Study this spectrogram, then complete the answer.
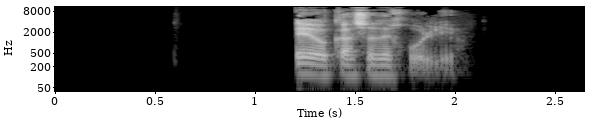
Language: Galician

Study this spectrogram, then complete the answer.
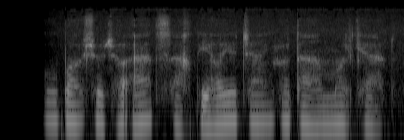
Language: Persian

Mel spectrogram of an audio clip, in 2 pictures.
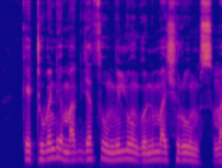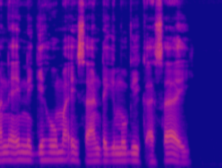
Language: Luo (Kenya and Tanzania)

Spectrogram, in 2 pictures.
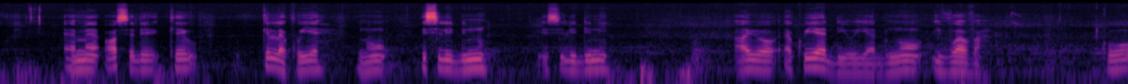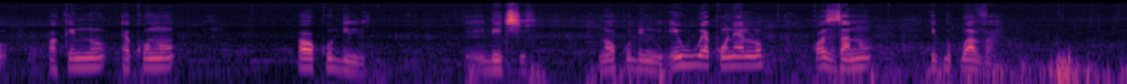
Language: Ikposo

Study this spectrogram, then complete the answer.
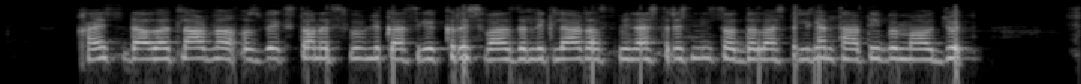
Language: Uzbek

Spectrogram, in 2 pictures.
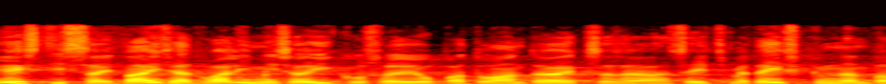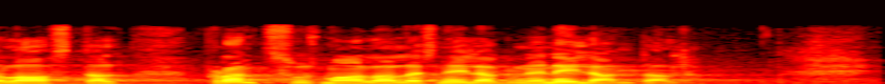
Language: Estonian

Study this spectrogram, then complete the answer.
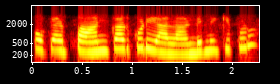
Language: Telugu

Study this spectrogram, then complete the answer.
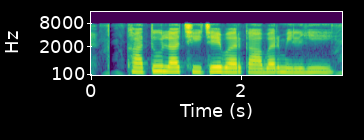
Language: Chhattisgarhi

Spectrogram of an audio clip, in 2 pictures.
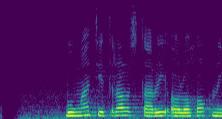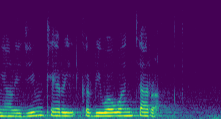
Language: Sundanese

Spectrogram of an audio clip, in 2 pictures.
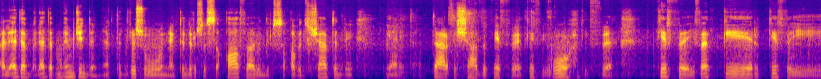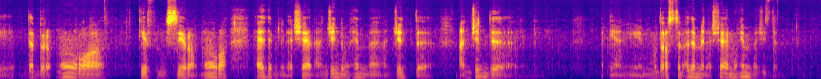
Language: Hijazi Arabic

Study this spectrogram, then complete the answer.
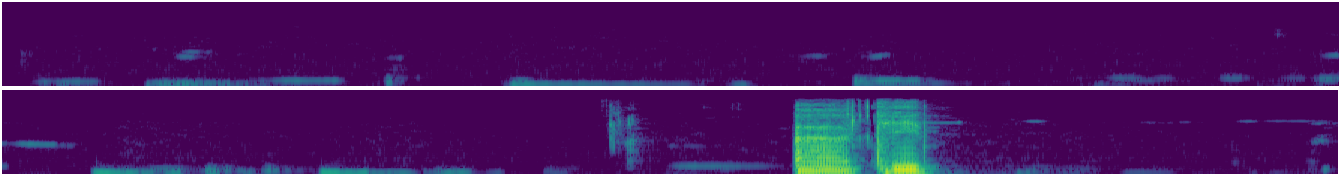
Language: Thai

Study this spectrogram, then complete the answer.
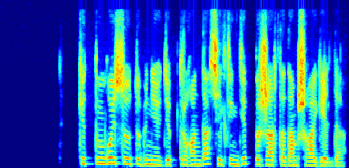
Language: Kazakh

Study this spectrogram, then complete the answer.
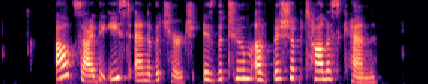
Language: English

